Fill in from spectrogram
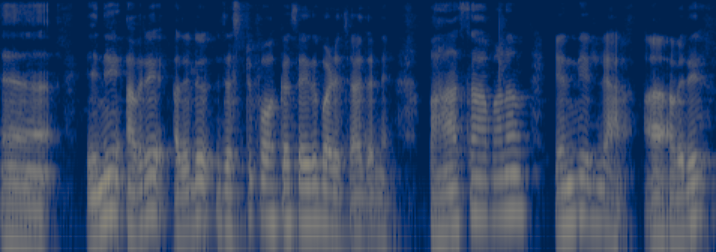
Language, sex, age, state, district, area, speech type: Malayalam, male, 18-30, Kerala, Kozhikode, rural, spontaneous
